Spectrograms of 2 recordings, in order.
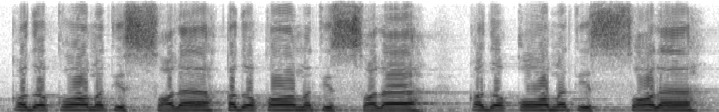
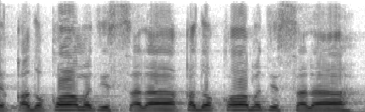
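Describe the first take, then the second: First: Heavy rounded s in الصلاة, like "solah"; full-mouth sad. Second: Thin light s in الصلاة, quickly; seen for sad. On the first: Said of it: "sad needs to come out". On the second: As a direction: say الصلاة as empty-mouth "salah". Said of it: "which is wrong". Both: Shown as a demonstration.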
